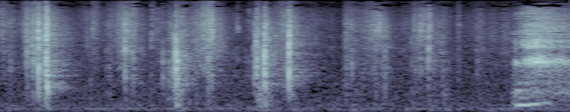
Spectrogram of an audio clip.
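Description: Tarot cards being shuffled in several quick papery riffles of fairly even loudness, ending in a louder, fuller burst.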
